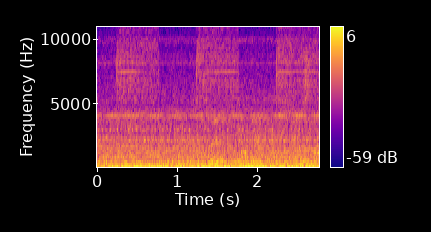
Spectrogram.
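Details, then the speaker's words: Cummins diesel troubleshooting fault codes 4658, 5868 and 3568, DEF doser test into a container: a steady mechanical hum with faint rhythmic clicking. It dosed about 100 ml in 3 min 20 s, so the doser is operating normally. "is dosing. It looks like it's dosing well. You hear it running, and it's filling up our container here."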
